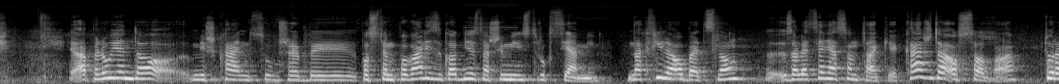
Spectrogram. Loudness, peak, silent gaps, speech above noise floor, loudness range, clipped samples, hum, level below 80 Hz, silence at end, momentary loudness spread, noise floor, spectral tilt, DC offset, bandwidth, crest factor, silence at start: -14 LUFS; 0 dBFS; none; 20 dB; 1 LU; under 0.1%; none; -48 dBFS; 0 s; 10 LU; -34 dBFS; -6 dB/octave; under 0.1%; 13 kHz; 14 dB; 0 s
